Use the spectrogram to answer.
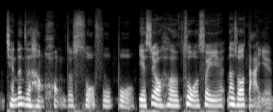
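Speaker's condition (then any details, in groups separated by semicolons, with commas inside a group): Cleft lip and palate, submucous cleft palate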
